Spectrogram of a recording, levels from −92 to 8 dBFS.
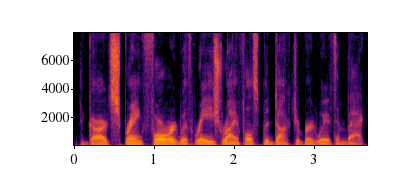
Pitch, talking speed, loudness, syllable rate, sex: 100 Hz, 210 wpm, -19 LUFS, 4.9 syllables/s, male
